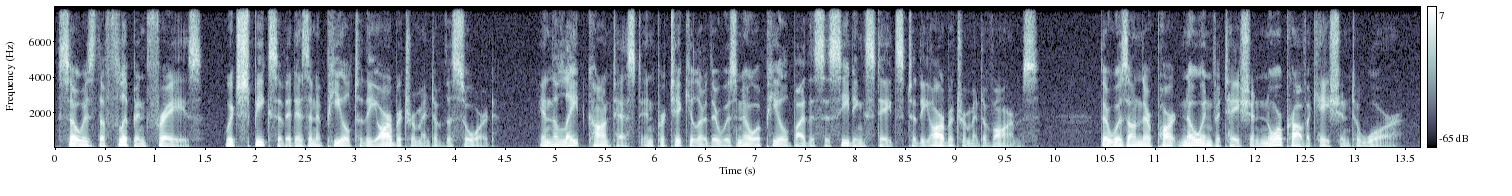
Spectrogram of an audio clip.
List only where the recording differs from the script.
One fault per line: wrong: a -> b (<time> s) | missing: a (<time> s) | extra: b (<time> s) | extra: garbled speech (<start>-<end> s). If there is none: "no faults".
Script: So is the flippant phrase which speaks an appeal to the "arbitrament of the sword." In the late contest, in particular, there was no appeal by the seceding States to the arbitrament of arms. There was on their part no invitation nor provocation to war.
extra: of it as (2.2 s)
